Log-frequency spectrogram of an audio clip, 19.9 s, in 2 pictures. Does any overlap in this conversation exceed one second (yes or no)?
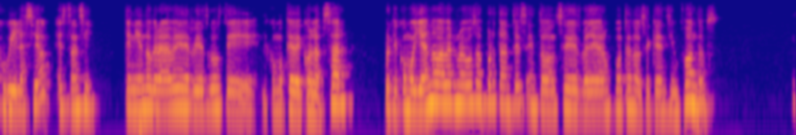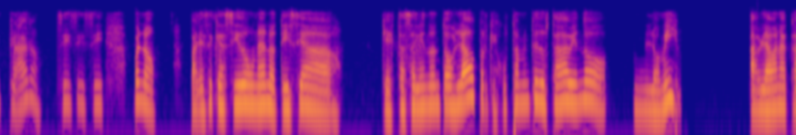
no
